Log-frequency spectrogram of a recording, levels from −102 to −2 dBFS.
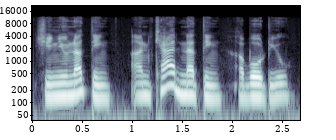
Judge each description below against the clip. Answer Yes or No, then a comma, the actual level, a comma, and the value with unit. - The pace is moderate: Yes, average, 180 wpm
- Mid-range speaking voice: Yes, medium, 150 Hz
